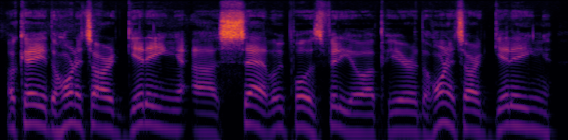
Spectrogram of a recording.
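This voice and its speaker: A man hosting a live sports talk show in a casual way, often halting as he searches for words. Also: fairly high pitch. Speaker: sports podcast host.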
